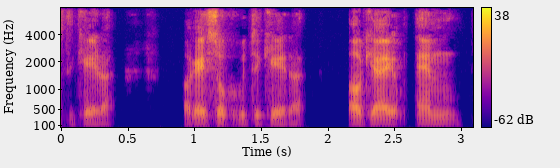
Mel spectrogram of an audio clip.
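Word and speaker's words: Takeda: dro Aikiu from cicada uh from some Osai cicada like I can't I can't remember his how to pronounce his name teada sorry it's teada okay so teada okay and uh I jiu-jitsu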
